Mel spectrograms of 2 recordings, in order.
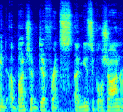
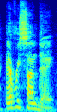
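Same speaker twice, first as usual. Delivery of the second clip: ordinary talk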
